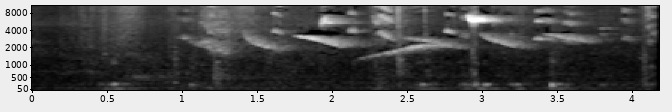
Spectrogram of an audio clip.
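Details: Song of the green-winged saltator, played to stimulate captive birds: bright, sliding whistles, several falling and one long rising, with soft background knocks.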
